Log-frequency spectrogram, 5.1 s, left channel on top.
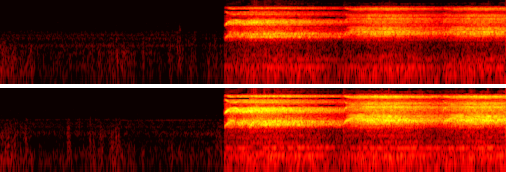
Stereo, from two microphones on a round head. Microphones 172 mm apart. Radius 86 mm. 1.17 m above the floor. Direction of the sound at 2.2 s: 45° right (ahead or behind).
